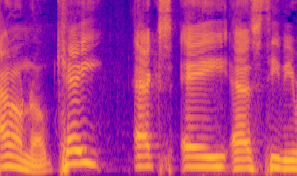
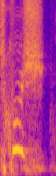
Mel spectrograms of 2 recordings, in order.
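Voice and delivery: squish noise. Retold or imitated. Mimicking squirting milk sound.

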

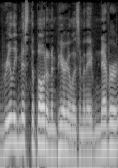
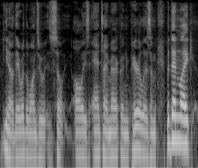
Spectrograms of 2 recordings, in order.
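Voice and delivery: ordinary delivery

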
